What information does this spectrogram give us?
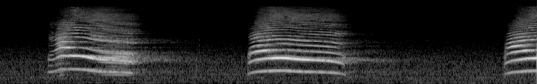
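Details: An Indian peafowl gives loud, nasal, wailing cries, each about a second long, arching then falling slightly and repeated roughly every two and a half seconds.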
